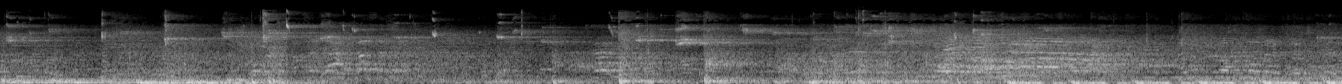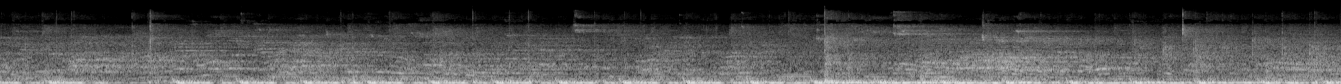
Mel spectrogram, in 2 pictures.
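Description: Volleyball being hit during a rally in a large, echoing gym, with sharp smacks of hands on the ball and players' voices calling out. From about ten seconds in, a steady low rumble joins and grows louder toward the end.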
